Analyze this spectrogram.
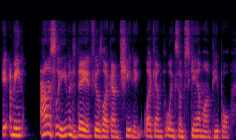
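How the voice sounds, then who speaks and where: A man's voice: on the high side, fairly even intonation, fairly quick, noisy background. A man co-hosting a podcast in casual chat, thinking aloud in a reflective, conversational way. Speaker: podcast co-host and writer.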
